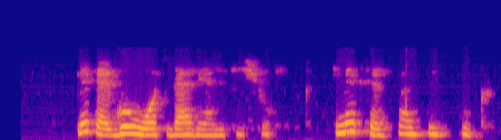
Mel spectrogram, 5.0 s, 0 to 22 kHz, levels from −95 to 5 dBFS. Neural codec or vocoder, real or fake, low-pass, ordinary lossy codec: none; real; 5.4 kHz; none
